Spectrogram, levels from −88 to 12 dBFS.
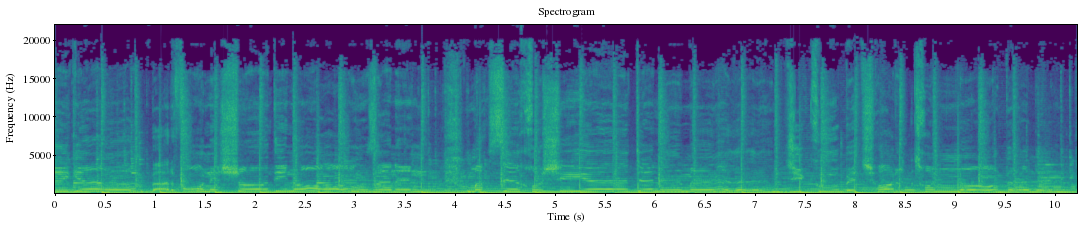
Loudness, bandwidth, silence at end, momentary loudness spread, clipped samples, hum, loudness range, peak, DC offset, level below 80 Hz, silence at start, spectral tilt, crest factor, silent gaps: -9 LUFS; over 20 kHz; 0 s; 2 LU; under 0.1%; none; 1 LU; 0 dBFS; under 0.1%; -16 dBFS; 0 s; -5 dB/octave; 8 dB; none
